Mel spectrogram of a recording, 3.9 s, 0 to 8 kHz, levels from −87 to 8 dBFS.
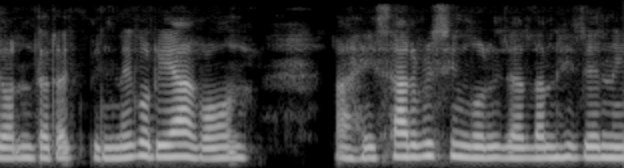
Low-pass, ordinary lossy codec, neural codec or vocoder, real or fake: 7.2 kHz; none; codec, 16 kHz, 4.8 kbps, FACodec; fake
